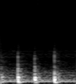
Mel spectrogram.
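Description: A freshly baked Irish brown soda bread loaf is picked up and tapped three times, each tap giving a short, low, hollow thud with little ring. The sound shows the loaf is baked through, which a skewer coming out clean confirms.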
